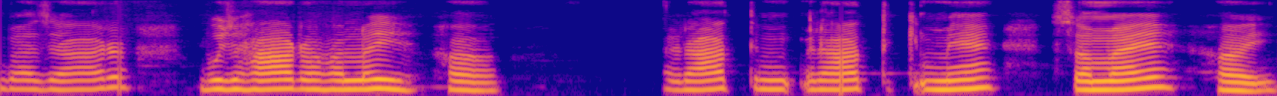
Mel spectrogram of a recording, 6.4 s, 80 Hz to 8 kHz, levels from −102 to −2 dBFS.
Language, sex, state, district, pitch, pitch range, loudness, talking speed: Maithili, female, Bihar, Samastipur, 230 Hz, 225-240 Hz, -24 LUFS, 105 wpm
